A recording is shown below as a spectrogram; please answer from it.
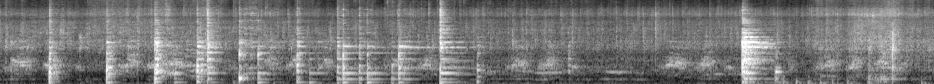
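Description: Moringa leaves fry with onions in a pan, a close crackling sizzle broken by repeated sharp scrapes and clinks of stirring, with one louder clatter near the end.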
